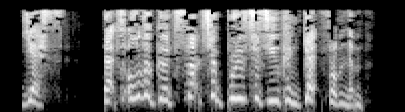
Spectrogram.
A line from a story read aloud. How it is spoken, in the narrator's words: cried Catherine, sucking her damaged lip and watching the conflagration with indignant eyes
